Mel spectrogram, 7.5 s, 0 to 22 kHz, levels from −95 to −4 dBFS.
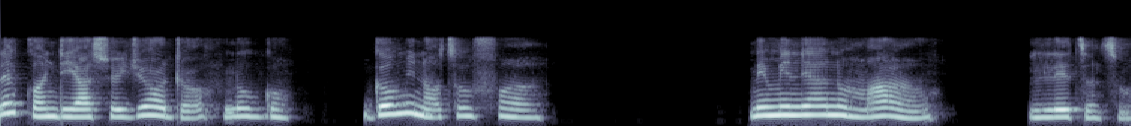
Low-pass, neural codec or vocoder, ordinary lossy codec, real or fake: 7.2 kHz; codec, 24 kHz, 0.9 kbps, WavTokenizer, small release; none; fake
